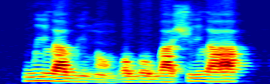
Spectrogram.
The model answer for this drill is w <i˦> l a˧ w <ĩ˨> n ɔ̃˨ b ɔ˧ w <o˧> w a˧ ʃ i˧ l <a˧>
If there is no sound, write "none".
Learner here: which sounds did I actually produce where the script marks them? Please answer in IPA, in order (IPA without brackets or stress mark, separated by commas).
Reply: i˦, i˨, o˧, a˧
